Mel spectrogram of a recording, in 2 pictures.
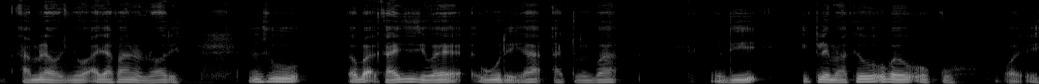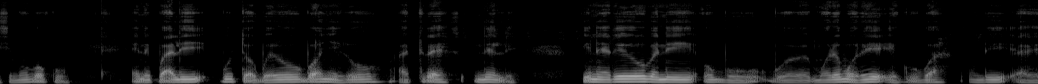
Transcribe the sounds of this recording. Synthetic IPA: a˨mlɛ˨o˨ɲo˧ʔa̰˨˦d͡ʒa˨fa˦nɔ˨nɔ˨˦ɾḭ˧ | n̩˦s̬u˦ | ba̰˨ka˨li˦d͡ʒi˦d͡ʒi˨wɛ˦ɡu˦ɾḛ˨ja˦a˨tu˨m˨bu˦a˦ | o̰˨di˨ | i˨kle˦ma˨ke˦o̰˦bɛ˧˦o̰˦ku˨ | ḛ˨si˨mo˦bo̰˦ku˨ | ḛ˨nĩ˨k͡pa̰˨li˦bu˦tɔ̰˨ɡ͡be˨lo˦bɔ̰˦ɲi˨lo˦a̰˨tɾɛ˦ne˦˨lḛ˨ | kḭ˦nɛ˨ɾe˦o˦bɛ˧ni˧o˦bu˨ | mo˨ɾe˦mo̰˨ɾe˦e˨ɡu˨˦bu˦a˦u˨˦di˦˨

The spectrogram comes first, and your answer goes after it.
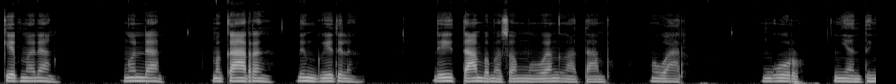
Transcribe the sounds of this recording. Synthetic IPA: ke˦pma˦da˦˨n˦ | ŋu˦n˦da˦˨n | mi˨ka˦nɾi˦ŋ˨˦di˦ŋ˨ɡʷe˦ti˦li˨ŋ˨˦ | de˦ji˦ta˦mbu˨ma˨so˦mmu˨we˦ŋɡi˦ŋa˨ta˦mbu˨ | mu˦wa˦˨ɾ | ŋ̩˦ɡu˦ɾu˨˦a˨nti˦ɲ˨

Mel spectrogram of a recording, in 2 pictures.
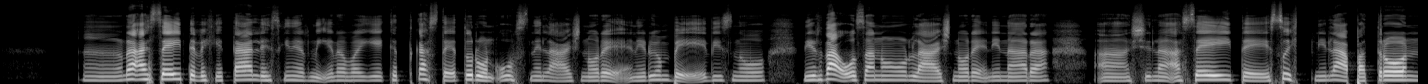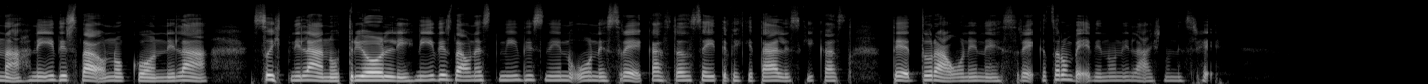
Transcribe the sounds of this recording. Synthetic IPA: a˧ɾa˦a˧se˦jt̪e˧βe˨xe˧t̪a˦lːe˧sɡi˦ni˧ɾnḭ˨ɾa˧βa˧jɡe˧ke˧t̪ka˦st̪e˧t̪u˦ɾu˨nu˦sni˧la˨ʃnu˧ɾḛ˨ni˧ɾju˦mbḛ˨d̪i˦snu˧ni˧ɾd̪a˧wsa˦nu˦la˨ʃnu˧ɾe˨ni˧na˧ɾa˦˧a˧ʃi˧la˧a˨se˦jt̪e˨si˧˨t̪̚ʲni˧la˧pa˧t̪ɾo˦nːa˨ni˧d̪i˦ɾd̪a˧wnu˧ko˨nːi˧la˧ | swi˧˨t̪ʲni˧la˧nu˧t̪ɾjo˦li˧ni˧d̪i˦ɾd̪a˧wne˧sni˧d̪i˦sni˧nṵ˧˦ne˨sɾe˧ka˧sɾa˧˦sa˧se˦jt̪e˧˨be˧xe˧t̪a˦le˧ski˧ka˧s | t̪e˧t̪u˦ɾa˨wni˧ne˨sɾḛ˧ka˧sa˦ɾu˦mbḛ˨d̪i˧nu˧ni˧la˨ʃnu˧ne˨sɾe˧

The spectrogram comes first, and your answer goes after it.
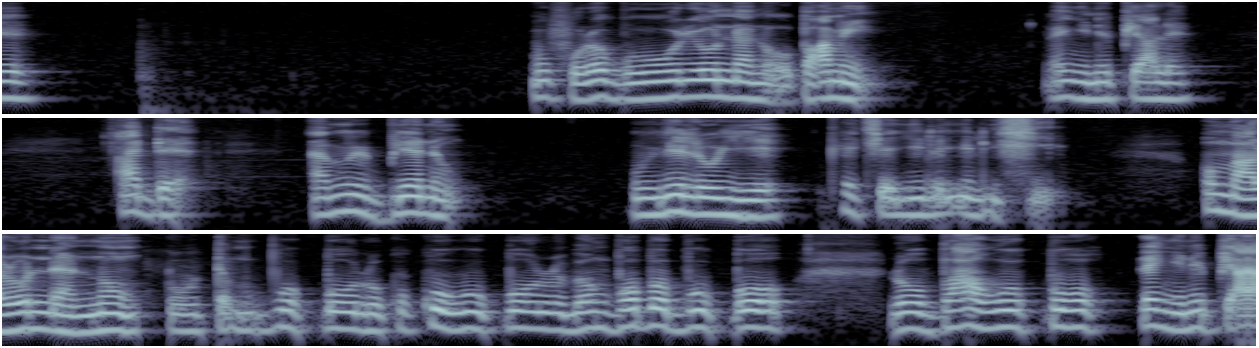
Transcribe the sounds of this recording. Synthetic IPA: e˦ | mo˦fo˨ɾe˦bu˨wo˦ɾe˦wo˦nã˨nḛ̃˨wo̰˨ba˦me˨ | lḛ˦ɲĩ˨nẽ˦pi˦a̰˨le˦ | a˨de˨ | a˨mĩ˦˨bi˦e˦nẽ˨ | we˨ji˦le˨wo˦ji˨e˨ | kʰe˦t͡ʃi˦e˨ji˦lḛ˨ji˦li˨ʃḭ˨ḛ˨ | wo˦mã˨lo˦wo˦nẽ˨nõ˦lo˨wo˨t̪e˨me˨bu˦e˦˨k͡po˦lo˨ko˦ko˦˨wu˦˨k͡po˦lo˨be˦bɔ˦be˦bu˦˨k͡po˦ | lo˨wo˨ba˦˨wu˦k͡po˦le˦ɲĩ˨nẽ˦pi˦a̰˦

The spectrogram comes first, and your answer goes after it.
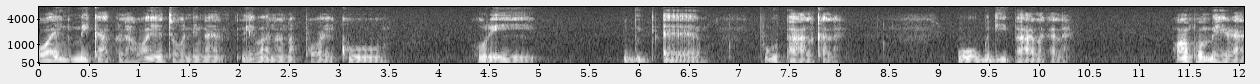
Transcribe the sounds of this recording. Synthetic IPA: hʊ˨wa˦ɪ˨ŋ˨me˦ka˨pla˨hʊ˨wa˦ɲɛ˨˦tɪ˨hʊ˨nɪ̃˦ŋa˦le˦bã˨nã˦nã˨pʰɔ˦ɪ˦kʰoː˦ | hʊ˦ɾɪ˨ɪ˦ | bɛ˨ | pʰu˦ɡu˦pʰaː˦lɪ˦kʰa˨la˨ | wʊ˨˦wbu˨di˦pʰaː˦lɪ˦ka˨la˨ | hʊ˨˦ã˦m˦pʊ̃˦mbɪ˨hɪ˨ɾa˦

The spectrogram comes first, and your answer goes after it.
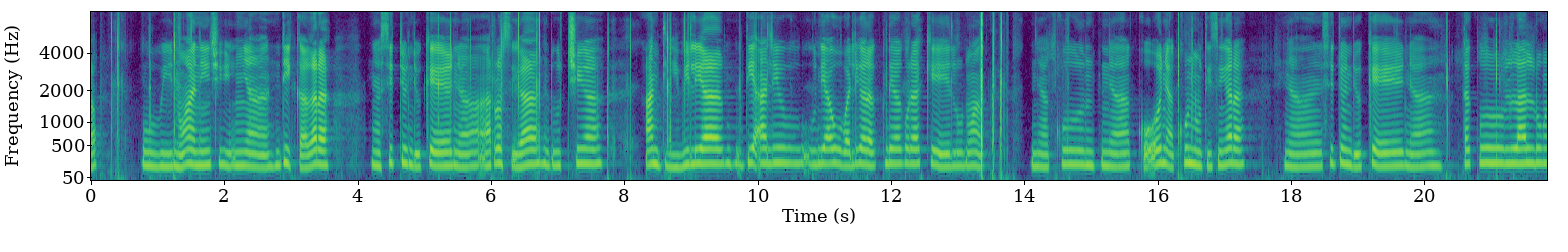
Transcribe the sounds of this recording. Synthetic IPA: u˧βi˨nũ˨˦a˦˨˧nĩ˧˦t͡ʃi˧ɲã˧nd̪i˦ka˨ɣa˦ɾa˧ | ɲã˧si˦t̪u˧nd̪i˧u˧ke˦˧ʔɲã˨˧a˧ro˦si˨ɣa˦nd̪u˧t͡ʃi˦ɣa˦ | a˦nd̪i˨βi˦li˦a˦nd̪ja˦ʔa˦li˦u˧nd̪ja˦u˦˧βa˧li˦ɣa˦ɾa˧nd̪e˦ɣa˦ku˦ɾa˦ke˨˧lu˧nũ˧˦a˧ | ɲã˨ku˦ɲã˨˧kʰo˨ʔo˦ɲã˨ku˦nũ˧t̪i˧sĩ˧ɣa˦ɾa˧ | ɲã˨si˦t̪ju˧nd̪i˧u˧ke˦ʔe˧ɲã˨t̪a˦ku˦la˦lu˦

